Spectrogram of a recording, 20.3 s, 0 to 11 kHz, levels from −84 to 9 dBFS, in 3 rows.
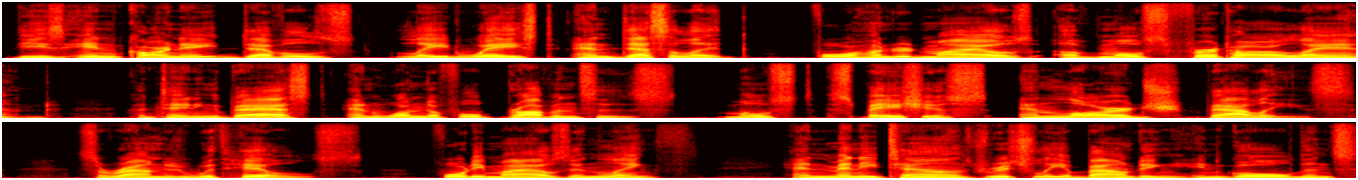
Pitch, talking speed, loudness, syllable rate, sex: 160 Hz, 120 wpm, -17 LUFS, 4.0 syllables/s, male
